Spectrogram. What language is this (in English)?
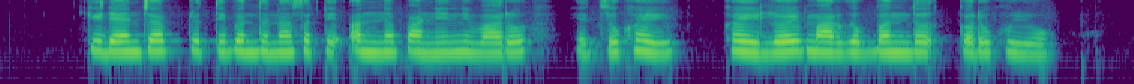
Marathi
